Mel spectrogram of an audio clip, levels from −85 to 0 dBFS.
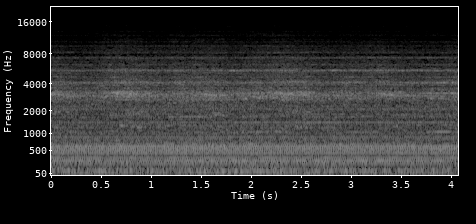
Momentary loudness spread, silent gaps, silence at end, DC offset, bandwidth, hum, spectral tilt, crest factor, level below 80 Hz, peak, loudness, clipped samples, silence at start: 2 LU; none; 0 s; under 0.1%; 15.5 kHz; none; -3 dB/octave; 12 dB; -54 dBFS; -24 dBFS; -36 LUFS; under 0.1%; 0 s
